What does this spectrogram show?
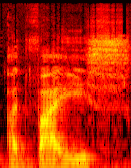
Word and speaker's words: advise: To advise, con S significa aconsejar. Advise, advise, aconsejar. Pero si es advice, fíjense que en la primera al final es z, es Z, pero en la segunda advice es una S.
